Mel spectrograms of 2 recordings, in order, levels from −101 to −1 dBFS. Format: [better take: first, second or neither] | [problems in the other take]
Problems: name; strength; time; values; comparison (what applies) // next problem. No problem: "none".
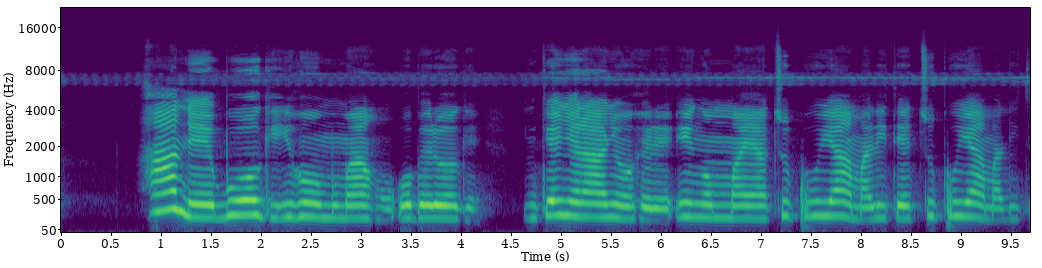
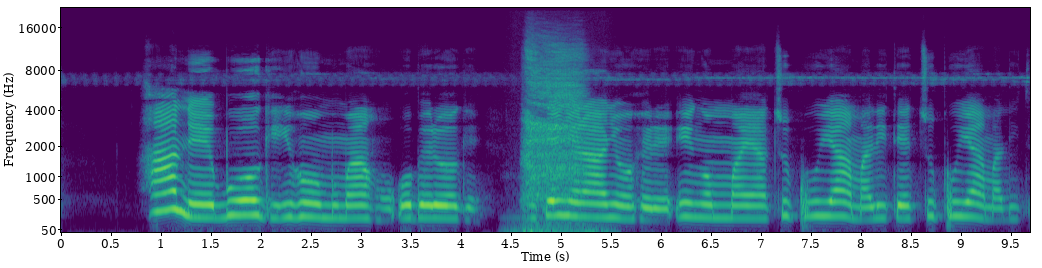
first | background sound (Breathing); 7 dB below the speech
